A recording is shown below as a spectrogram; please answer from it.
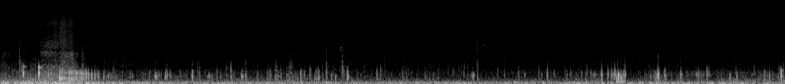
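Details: Stomach growling: low, irregular gurgling and rumbling with a brief louder gurgle near the start; borborygmi.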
